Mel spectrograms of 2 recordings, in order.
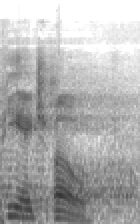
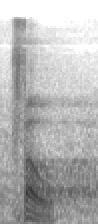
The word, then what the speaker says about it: pho: It's spelled P-H-O. Pho. But it's not the way it's pronounced.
